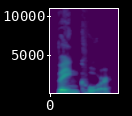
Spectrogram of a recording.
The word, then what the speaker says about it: Bangor: uh correct me if I say it wrong Bangor yes absolutely so what I'm finding is they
